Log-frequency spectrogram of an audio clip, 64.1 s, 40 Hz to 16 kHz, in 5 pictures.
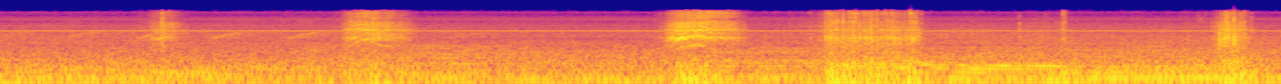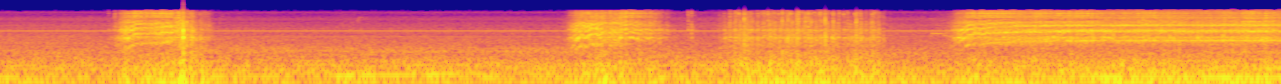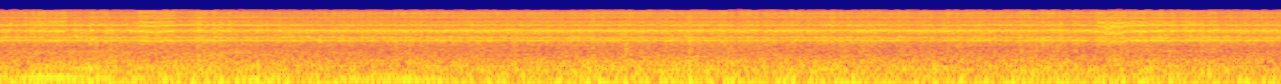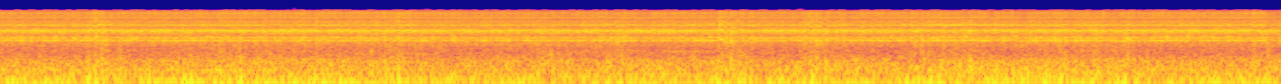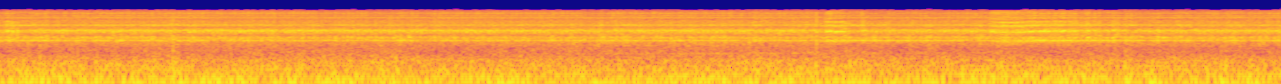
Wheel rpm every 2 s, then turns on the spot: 0, 10, 10, 20, 20, 20, 10, 60, 0, 50, 40, 120, 230, 230, 230, 230, 230, 230, 230, 230, 230, 230, 230, 240, 230, 230, 230, 230, 230, 240, 230, 230.
8-10 20-22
